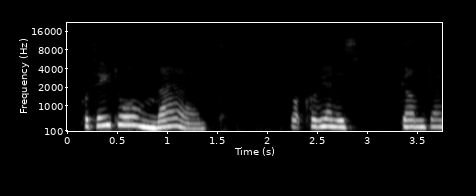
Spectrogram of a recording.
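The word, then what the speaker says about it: 감자: But Korean is gamja, namja. I still don't get it. Make sure you pronounce the gamja when you want to say potato, or namja when you want to refer to a man.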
